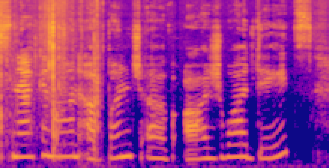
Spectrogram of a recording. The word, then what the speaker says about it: Ajwa: So now, you guys, I'm just snacking on a bunch of Ajwa dates. It's spelled A-J-W-A, Ajwa dates, and they are so delicious.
